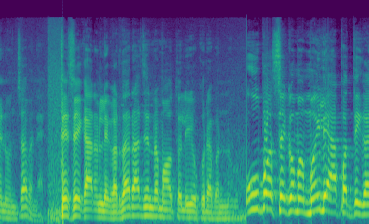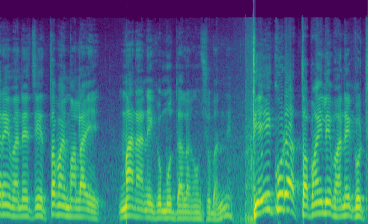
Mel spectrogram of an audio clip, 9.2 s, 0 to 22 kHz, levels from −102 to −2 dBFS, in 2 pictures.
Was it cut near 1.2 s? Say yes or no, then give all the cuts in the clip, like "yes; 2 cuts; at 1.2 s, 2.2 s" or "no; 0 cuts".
no; 1 cut; at 3.1 s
